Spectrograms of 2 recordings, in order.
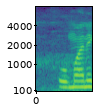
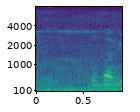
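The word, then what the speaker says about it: Umami: आज आम्ही आलेलो आहे उमाने कॅफे मध्ये नाही उमामी उमामी सॉरी उमामी लांबून स्पेलिंग दिसली नाही.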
